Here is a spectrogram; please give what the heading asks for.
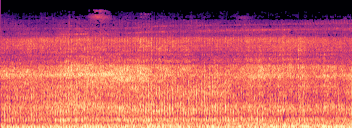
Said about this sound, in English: we've got a helicopter right there. I'm just going to watch it take off.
